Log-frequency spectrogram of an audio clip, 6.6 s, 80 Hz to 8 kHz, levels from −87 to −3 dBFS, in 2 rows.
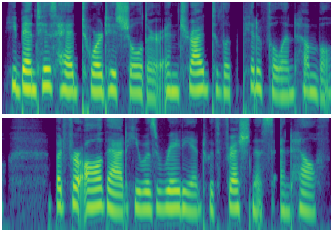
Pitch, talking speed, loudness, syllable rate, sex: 200 Hz, 230 wpm, -21 LUFS, 5.4 syllables/s, female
